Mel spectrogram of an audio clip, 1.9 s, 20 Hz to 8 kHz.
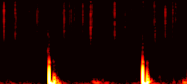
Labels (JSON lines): {"label": "biophony, double pulse", "recorder": "SoundTrap 300"}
